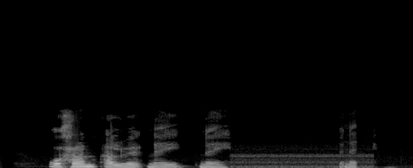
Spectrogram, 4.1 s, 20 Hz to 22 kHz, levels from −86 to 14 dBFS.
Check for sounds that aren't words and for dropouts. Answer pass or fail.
fail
